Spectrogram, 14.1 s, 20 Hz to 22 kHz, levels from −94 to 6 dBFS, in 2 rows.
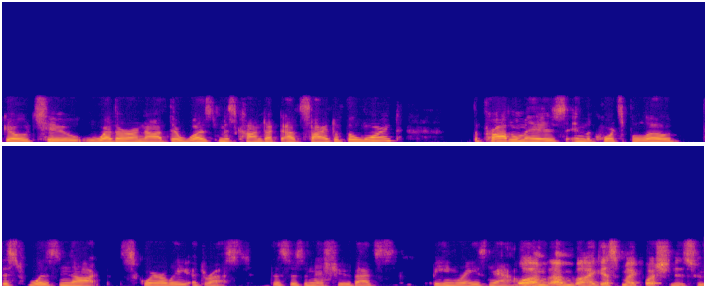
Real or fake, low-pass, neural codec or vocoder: fake; 7.2 kHz; codec, 16 kHz, 4.8 kbps, FACodec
